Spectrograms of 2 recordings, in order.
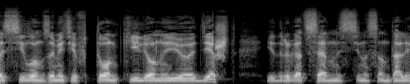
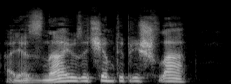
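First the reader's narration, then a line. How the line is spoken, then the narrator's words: Whispered. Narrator (Russian): зашептала она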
